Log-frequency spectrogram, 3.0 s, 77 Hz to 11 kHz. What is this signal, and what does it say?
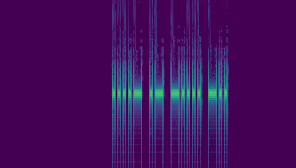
Morse code, heard as a keyed tone, about 44 wpm, 700 Hz. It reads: 4A6D
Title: All Cut Numbers - 4-Digit 45wpm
